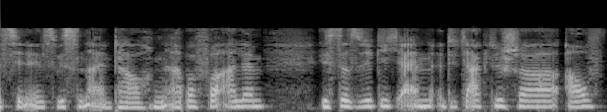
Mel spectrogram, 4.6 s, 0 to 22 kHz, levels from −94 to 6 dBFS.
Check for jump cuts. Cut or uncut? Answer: uncut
